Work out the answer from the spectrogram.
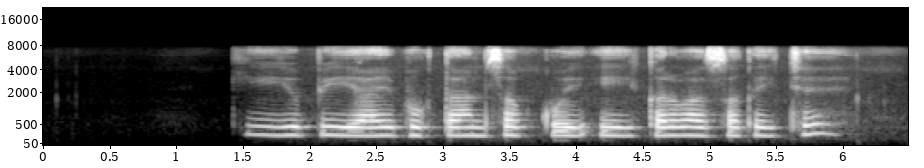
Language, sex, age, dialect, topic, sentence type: Magahi, female, 25-30, Northeastern/Surjapuri, banking, question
